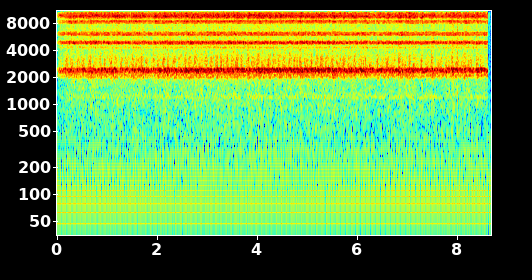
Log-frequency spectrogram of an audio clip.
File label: sleighbells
